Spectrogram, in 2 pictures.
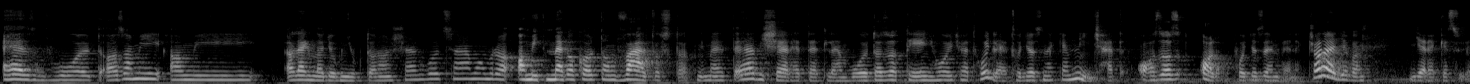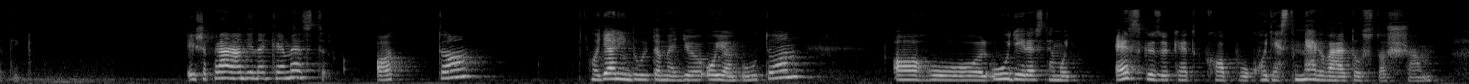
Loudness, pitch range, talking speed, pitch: -29 LUFS, 190-230 Hz, 120 wpm, 210 Hz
